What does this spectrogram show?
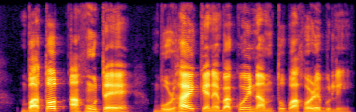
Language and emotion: Assamese, neutral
